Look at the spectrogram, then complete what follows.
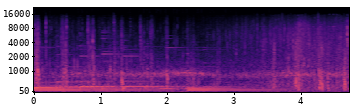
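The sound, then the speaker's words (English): Horse hooves clip-clop as a rider on horseback heads toward the town of Liberty, an uneven rhythm of sharp, knocking steps over a low, steady rumbling hum, fairly loud, with no voices. “A dark and evil energy had consumed my spirit as I swung into the saddle and reined my horse toward liberty.”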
